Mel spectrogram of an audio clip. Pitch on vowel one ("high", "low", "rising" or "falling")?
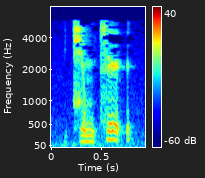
low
